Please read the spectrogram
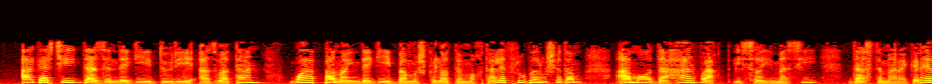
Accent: Afghanistan; ما از افغانستان هستم و در یک خانواده روشنفکر به دنیا آمدیم و کلان شدیم.

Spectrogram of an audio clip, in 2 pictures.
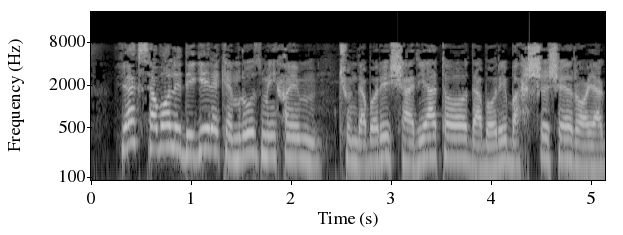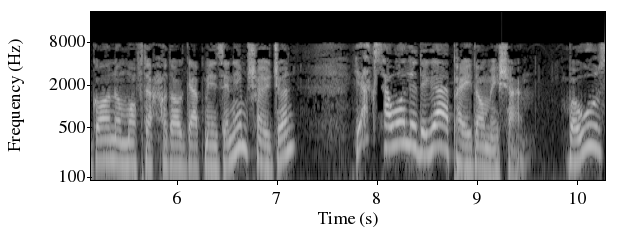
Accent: Kabul, Afghanistan; وقتی که میگیم ما بچه کابل هستم، من مربوط به کابل هستم. من از کابل هستم.

